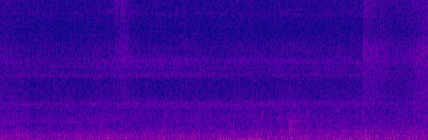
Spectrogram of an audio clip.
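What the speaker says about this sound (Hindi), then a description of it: "ये देखें टमाटर हमारे पक रहे हैं।" Tomatoes simmer down into sauce in an open pot over medium heat, giving off a steady, close bubbling hiss that carries on evenly throughout with no voices.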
